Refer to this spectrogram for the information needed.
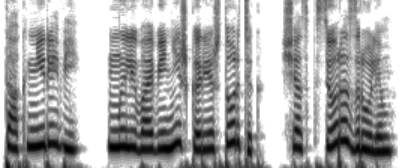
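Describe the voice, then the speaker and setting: A brash, bossy young girlfriend, as a woman reader puts her on, talking crudely and giving orders. The voice sits fairly high, with a mellow tone in a dry, close recording. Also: normal speed, dry recording, natural voice. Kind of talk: audiobook character voice.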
